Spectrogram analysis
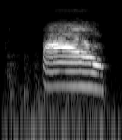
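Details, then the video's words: Domestic cat giving a single clear meow, a harmonic tone holding steady for under a second then falling slightly at the end, indoors in a quiet small room. "Funny Cats Trying to Meow"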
